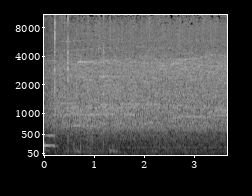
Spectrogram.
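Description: Steady applause, a dense wash of many hands clapping at an even loudness for a few seconds, with a couple of sharper claps near the start, celebrating someone starting initial operating experience at a first Part 121 airline job.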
